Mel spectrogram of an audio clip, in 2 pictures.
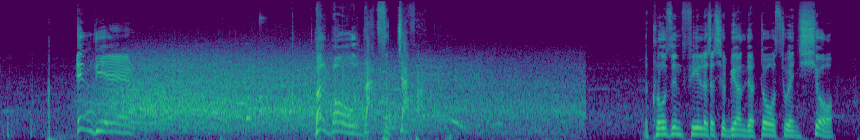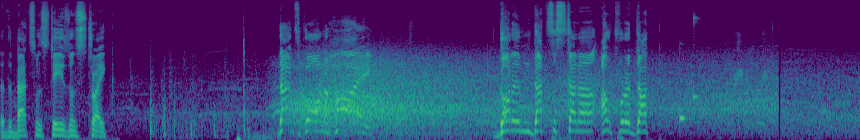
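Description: A crowd cheers and roars in a large stadium.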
